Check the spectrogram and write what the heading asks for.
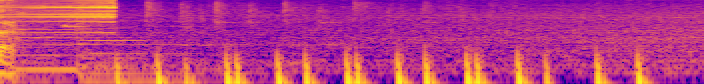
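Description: A rapid heartbeat, low double thumps about three times a second, heard after a held musical note fades out.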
